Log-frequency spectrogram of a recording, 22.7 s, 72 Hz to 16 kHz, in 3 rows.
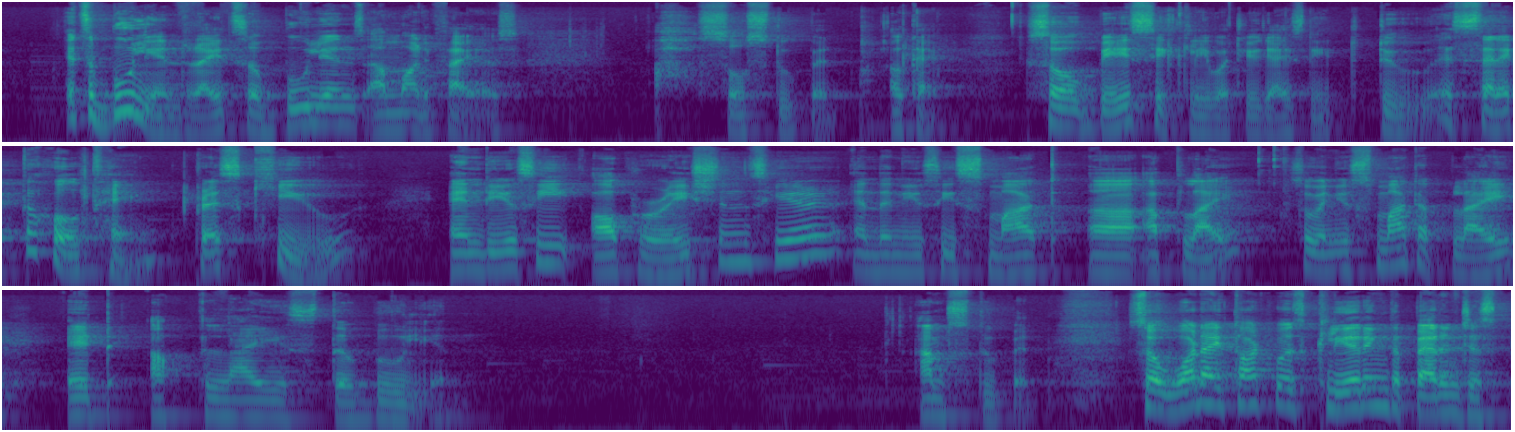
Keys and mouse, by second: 4.4 w, 8.4 q.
